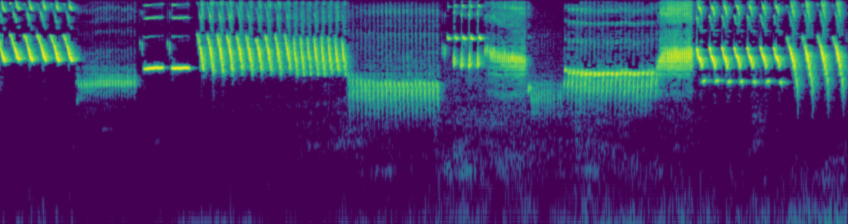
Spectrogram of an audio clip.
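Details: Canary song for training: fast repeated high trills, buzzy rattling phrases and steady rolling tours, changing every second or so, with a brief low churring section between bright whistled runs.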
